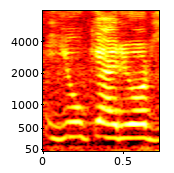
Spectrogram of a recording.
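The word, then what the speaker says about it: eukaryotes: ई silent है, यूकैरियोट्स बोलेंगे।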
